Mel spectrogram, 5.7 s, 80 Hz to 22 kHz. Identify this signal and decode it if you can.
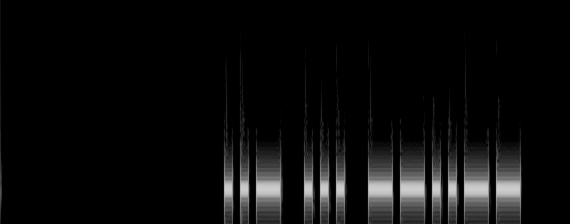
Morse code, heard as a keyed tone, about 15 wpm, 700 Hz. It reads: US,
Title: 4x Word-Spacing - Sentences from Top 400 Words - 15wpm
